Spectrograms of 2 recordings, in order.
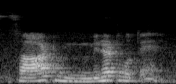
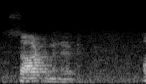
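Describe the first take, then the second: First: Said in the usual way. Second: साठ minute drawn out slowly, each word held; slow repeat. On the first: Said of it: "teacher stating the fact". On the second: Shown as a demonstration. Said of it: "teacher repeats it slowly".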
